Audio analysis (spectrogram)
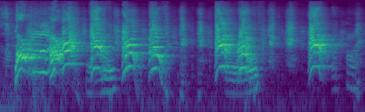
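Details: Loud, close barking from two Pomeranians in a duet, each yap tonal with a bent, whiny edge, coming in uneven clusters with short pauses.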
